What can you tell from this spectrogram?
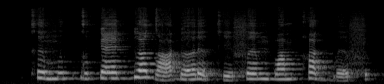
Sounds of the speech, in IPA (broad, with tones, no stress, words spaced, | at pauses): kʰə˥˨mʊ˦˥pɡʊ˦˥ ɠæ˦˥ɡ ɗu˦˥dˤɑ˨˩˦ɠʌ˨˦ɾə˨˩˦ kʰɪ˨˩˦fɜ˦˥mbɑ˦˥m qʰʊ˥˨ɡbə˨˩˦f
